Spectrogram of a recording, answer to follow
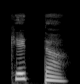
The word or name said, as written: ಕೆಟ್ಟ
